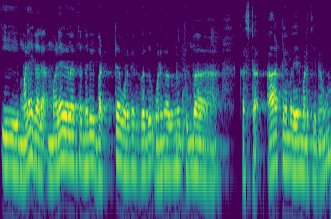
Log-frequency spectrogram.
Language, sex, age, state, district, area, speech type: Kannada, male, 30-45, Karnataka, Mysore, urban, spontaneous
